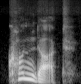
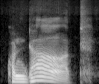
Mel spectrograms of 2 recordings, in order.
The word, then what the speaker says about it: conduct: Conduct, higher intonation to down intonation. It is always noun. I'm going to give you some other examples as well. Now, conduct, down to upper intonation, this is verb.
